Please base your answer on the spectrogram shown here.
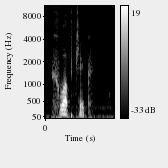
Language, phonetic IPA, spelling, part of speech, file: Polish, [ˈxwɔpt͡ʃɨk], chłopczyk, noun, Pl-chłopczyk.ogg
